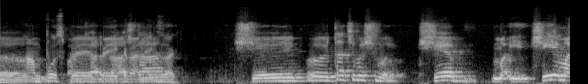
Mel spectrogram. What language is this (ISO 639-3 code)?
ron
